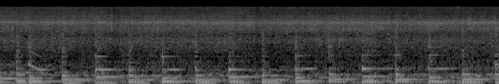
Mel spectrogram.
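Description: Carrot and potato strips sizzling in oil in a karahi, a steady hiss, over background music of short stepped notes.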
